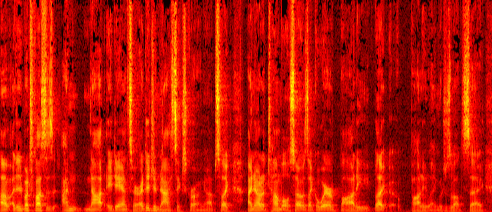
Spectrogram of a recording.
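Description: In an American accent, the speaker goes very fast with ordinary pitch variation. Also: man, medium pitch for a man. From US Florida Panhandle. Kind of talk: casual interview chat. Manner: fast talker.

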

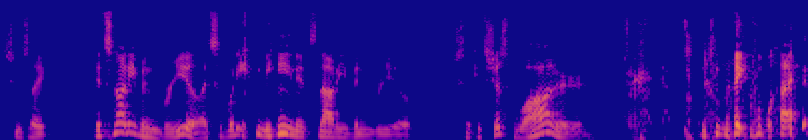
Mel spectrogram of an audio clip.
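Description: A man's fairly high voice with vocal fry and a bright, sharp tone, very wide pitch swings, big swings in loudness, a moderate pace and long, frequent pauses. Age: 20s. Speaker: factory worker. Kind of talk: casual chat.

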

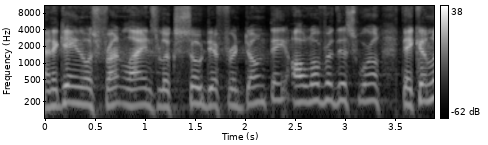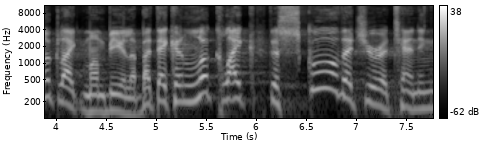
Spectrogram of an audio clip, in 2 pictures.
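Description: Projecting a raised voice, a high-pitched man talks at a moderate pace with lively intonation. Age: 60s. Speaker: church association leader, former missionary. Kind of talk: sermon. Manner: halting.

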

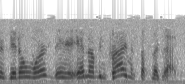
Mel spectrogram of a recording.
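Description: Noticeable background noise is present. A man with a high voice speaks over it at a moderate pace. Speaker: caller. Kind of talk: call-in talk radio.

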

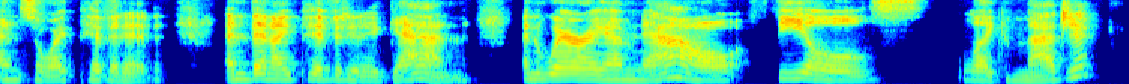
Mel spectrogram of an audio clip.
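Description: A woman's plain, everyday voice at a medium pitch, with ordinary pitch variation and a quiet background. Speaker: podcast host and business mentor. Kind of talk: casual interview chat.

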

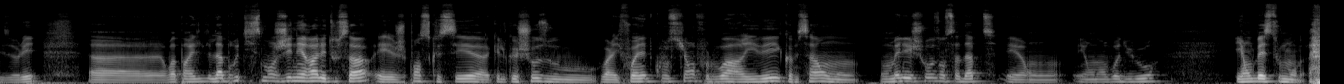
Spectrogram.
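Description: On a very clean recording with a silent background, a man talks at a moderate pace and medium pitch with ordinary variation. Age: 30s. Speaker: entrepreneur podcaster. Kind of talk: casual solo monologue. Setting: home recording, solo. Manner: animated; hesitant, many fillers.

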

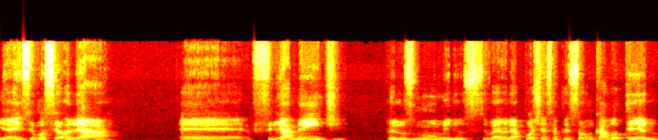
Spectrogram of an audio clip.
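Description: Bright and sharp in tone, a man's fairly high voice moves at a moderate pace with lively intonation. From São Paulo, east zone (São Miguel Paulista). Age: 40s. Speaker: lawyer. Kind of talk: casual interview. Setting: video call.

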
